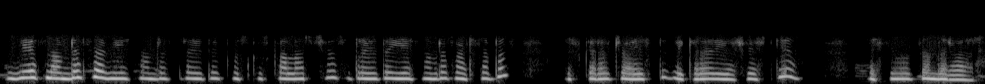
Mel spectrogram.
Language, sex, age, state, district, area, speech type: Kashmiri, female, 30-45, Jammu and Kashmir, Kulgam, rural, conversation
